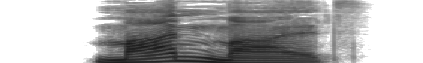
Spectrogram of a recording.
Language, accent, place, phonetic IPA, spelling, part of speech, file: German, Germany, Berlin, [ˈmaːnˌmaːls], Mahnmals, noun, De-Mahnmals.ogg
- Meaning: genitive singular of Mahnmal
